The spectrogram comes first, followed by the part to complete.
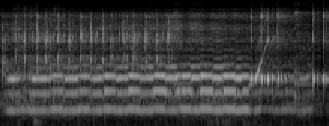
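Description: A cartoon sound effect from a children's storybook app: a steady buzzing tone with a fast rattle running through it, and a quick upward slide near the end.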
